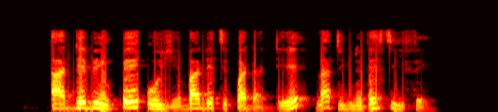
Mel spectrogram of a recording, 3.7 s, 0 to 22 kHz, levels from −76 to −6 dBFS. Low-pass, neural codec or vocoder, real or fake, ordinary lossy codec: 7.2 kHz; none; real; AAC, 48 kbps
